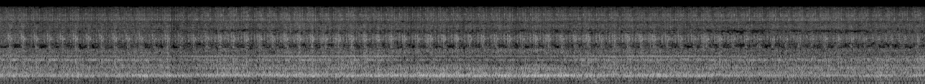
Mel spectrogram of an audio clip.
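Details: Fox engine: light, rapid tapping about four per second over a steady idle, cause unknown; engine knocking noise.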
